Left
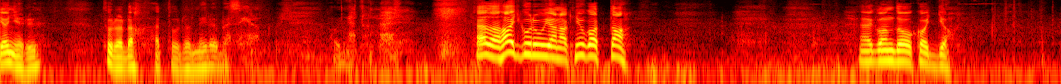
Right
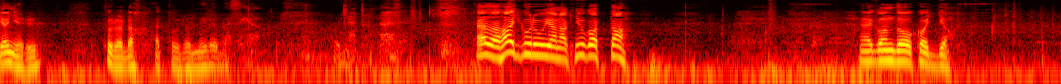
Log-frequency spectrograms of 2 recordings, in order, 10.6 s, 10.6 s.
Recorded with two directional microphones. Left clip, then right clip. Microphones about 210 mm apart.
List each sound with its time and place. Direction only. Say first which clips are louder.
0.0 s speech: left 8 dB; 30° left (ahead or behind)
8.5 s speech: left 6 dB; 20° left (ahead or behind)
